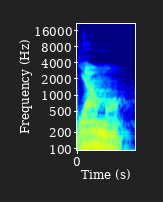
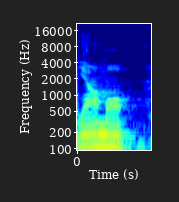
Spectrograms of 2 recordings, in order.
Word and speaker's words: llamo: Notice how the double L is pronounced. It's pronounced like a Y sound, so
